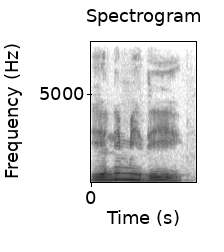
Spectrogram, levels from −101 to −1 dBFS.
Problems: constant background noise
